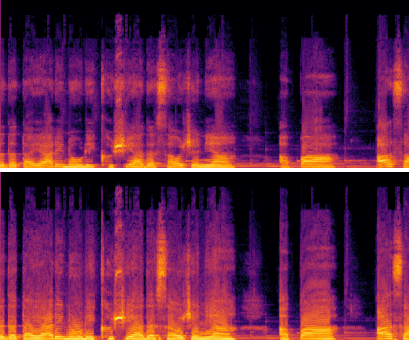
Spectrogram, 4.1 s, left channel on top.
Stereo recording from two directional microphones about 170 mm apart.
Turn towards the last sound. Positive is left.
turn(degrees=-30)  # may be behind; listen again after turning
